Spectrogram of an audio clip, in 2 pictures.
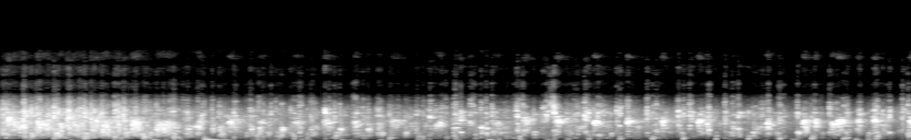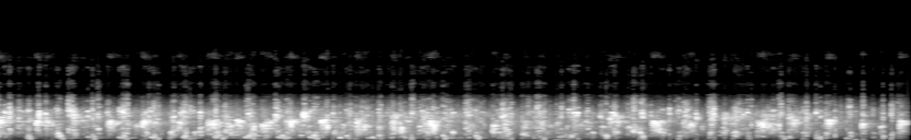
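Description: Audience applauding: many people clapping at once, loudest at the start and thinning toward the end.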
